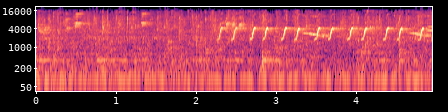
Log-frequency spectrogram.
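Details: Prinia, named as moss prinia and red-headed prinia, singing to stimulate other birds: after a hissy start, a fast regular run of sharp descending chips, about two per second, against faint water-like background noise.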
